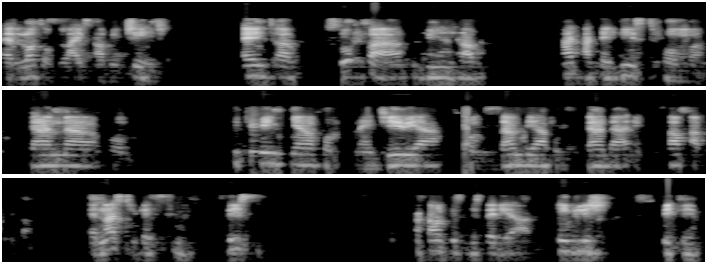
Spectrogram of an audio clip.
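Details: Stuttering in a presenter from Ghana at a stuttering support event, with frequent fillers and broken phrases.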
